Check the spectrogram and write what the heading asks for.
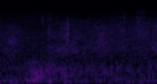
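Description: Steady rushing noise of wind on an outdoor microphone, with a faint voice briefly about half a second in.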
